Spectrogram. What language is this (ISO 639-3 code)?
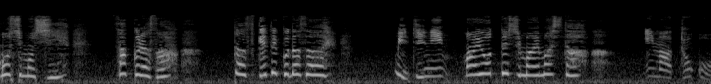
fas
